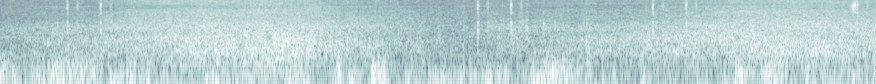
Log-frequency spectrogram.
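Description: Small waves washing in over the sand at the shoreline, the surf noise swelling twice, with wind rumbling on the microphone.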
